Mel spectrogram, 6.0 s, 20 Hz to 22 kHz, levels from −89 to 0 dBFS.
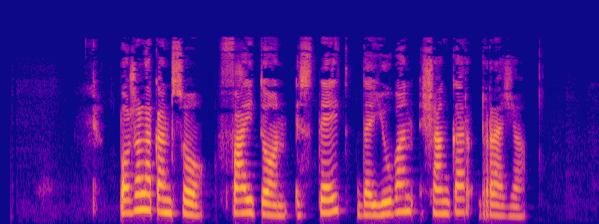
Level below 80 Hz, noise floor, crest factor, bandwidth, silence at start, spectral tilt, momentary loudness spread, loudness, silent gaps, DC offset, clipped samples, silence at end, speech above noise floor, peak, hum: -72 dBFS; -69 dBFS; 20 dB; 11.5 kHz; 0.95 s; -4 dB/octave; 13 LU; -19 LUFS; none; under 0.1%; under 0.1%; 0.75 s; 50 dB; 0 dBFS; none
